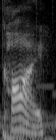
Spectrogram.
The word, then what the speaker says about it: chi: Greek and the letter x which is uh spelled chi but pronounced kai.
